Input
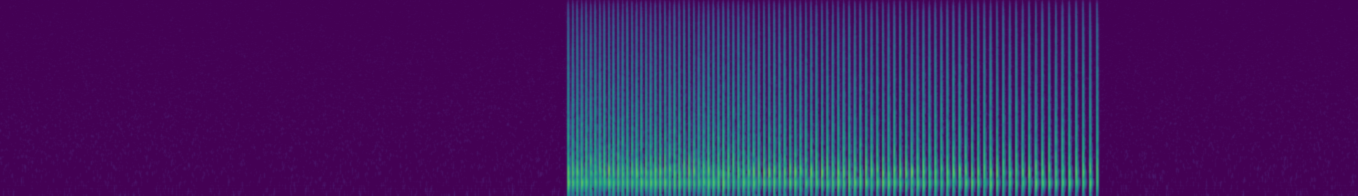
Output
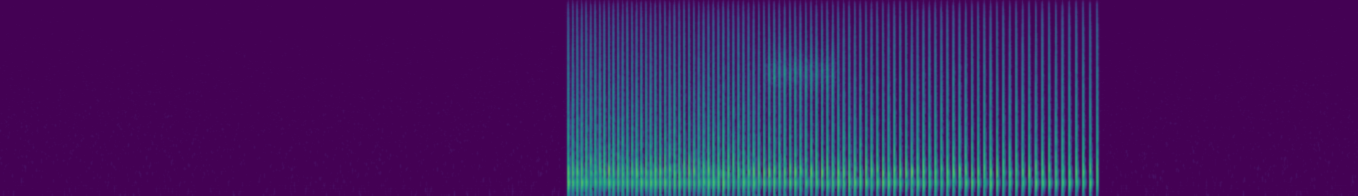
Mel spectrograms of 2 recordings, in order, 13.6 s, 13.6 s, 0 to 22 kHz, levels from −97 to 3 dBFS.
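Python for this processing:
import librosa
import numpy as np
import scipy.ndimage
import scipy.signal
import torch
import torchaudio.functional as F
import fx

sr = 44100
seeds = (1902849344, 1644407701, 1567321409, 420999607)

y = fx.peak_eq(x, sr, hz=5600.0, db=11.5, octaves=1.0, at=(7.65, 8.37))
y = y * librosa.db_to_amplitude(-2.0)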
